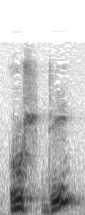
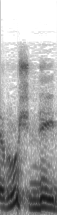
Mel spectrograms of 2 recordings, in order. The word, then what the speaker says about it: Rushdie: His name is Salman Rushdie. That was the name. Salman, name of the Sahaba. Salman Farsi, his father gave him. And Rushdie, see, Rushdie should be spelled rightly the way we pronounce Rushdie, R-O-O-S-H.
